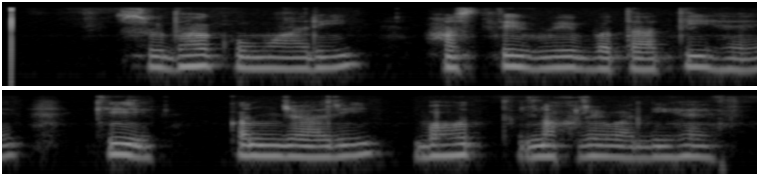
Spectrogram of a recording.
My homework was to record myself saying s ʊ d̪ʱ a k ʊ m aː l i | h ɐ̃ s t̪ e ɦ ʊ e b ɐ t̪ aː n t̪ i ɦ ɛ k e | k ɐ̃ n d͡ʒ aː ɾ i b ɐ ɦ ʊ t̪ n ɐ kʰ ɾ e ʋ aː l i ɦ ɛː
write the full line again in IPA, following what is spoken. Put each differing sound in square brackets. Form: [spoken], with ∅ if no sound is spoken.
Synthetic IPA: s ʊ d̪ʱ a k ʊ m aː [ɾ] i | h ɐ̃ s t̪ e ɦ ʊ e b ɐ t̪ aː [∅] t̪ i ɦ ɛ k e | k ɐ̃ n d͡ʒ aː ɾ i b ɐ ɦ ʊ t̪ n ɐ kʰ ɾ e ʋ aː l i ɦ ɛː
